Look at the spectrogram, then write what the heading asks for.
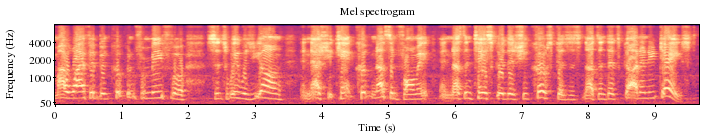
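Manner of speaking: high, lightly put-on old man's voice; elderly patient. Old patient quoted by nurse.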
